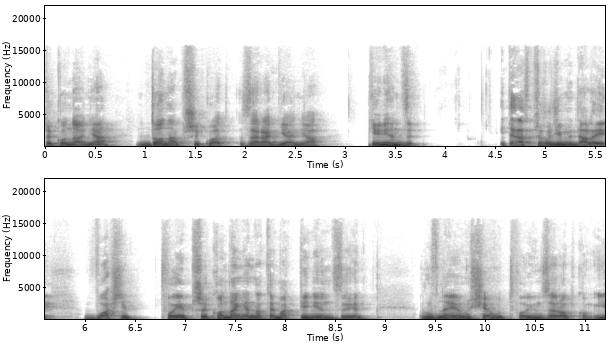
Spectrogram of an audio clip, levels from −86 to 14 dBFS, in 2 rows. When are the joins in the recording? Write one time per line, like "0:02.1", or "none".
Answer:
none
